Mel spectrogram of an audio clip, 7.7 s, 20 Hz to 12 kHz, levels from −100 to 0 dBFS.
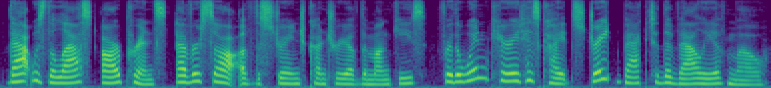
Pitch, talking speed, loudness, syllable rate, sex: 230 Hz, 220 wpm, -21 LUFS, 4.8 syllables/s, female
